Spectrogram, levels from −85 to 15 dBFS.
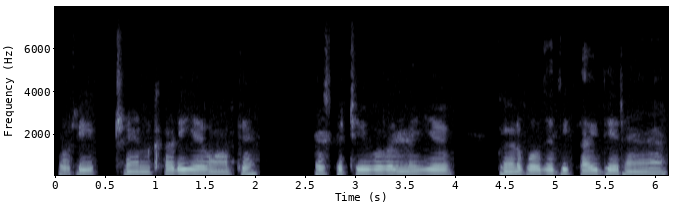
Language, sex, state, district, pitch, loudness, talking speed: Hindi, male, Uttar Pradesh, Deoria, 120 Hz, -25 LUFS, 175 wpm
